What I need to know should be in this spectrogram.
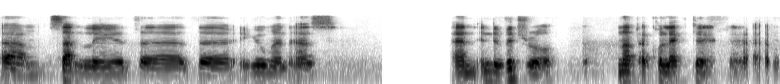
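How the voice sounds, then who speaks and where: The delivery is very slow, with long, frequent pauses. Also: man. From Germany, Upper Bavaria. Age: 20s. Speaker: film student and screenwriter. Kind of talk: interview. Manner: halting, many fillers.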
